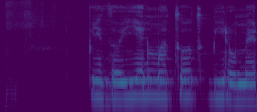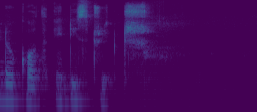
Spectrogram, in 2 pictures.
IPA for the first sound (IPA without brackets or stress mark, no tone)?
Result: p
